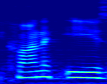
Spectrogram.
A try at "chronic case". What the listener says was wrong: Ease. Case. Chronic ease. You said chronic ease. No, you said chronic ease.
